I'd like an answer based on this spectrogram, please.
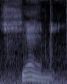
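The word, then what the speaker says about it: chamois: word right here is called shammy kind of like s mm y that's how that's pronounced now it says here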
